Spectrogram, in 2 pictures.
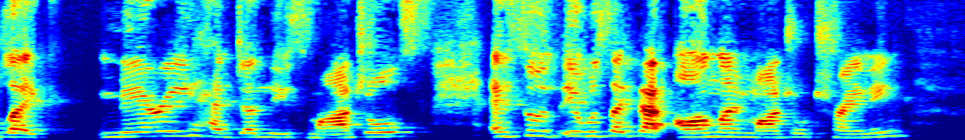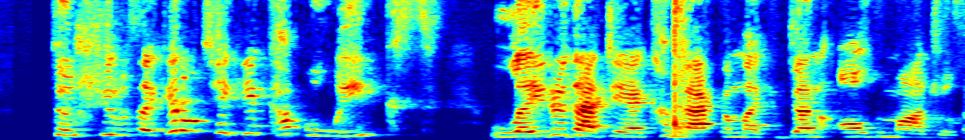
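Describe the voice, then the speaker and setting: Bright, animated woman telling her story. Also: a little high. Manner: animated, acts out quoted voices. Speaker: podcast guest. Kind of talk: conversational storytelling.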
